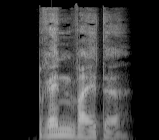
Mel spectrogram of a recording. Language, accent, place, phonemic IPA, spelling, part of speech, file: German, Germany, Berlin, /ˈbʁɛnˌvaɪtə/, Brennweite, noun, De-Brennweite.ogg
- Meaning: focal length (distance)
